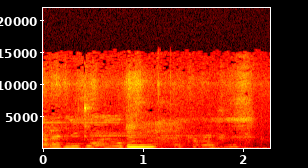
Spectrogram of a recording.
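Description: Indistinct voices talking quietly, with a short louder utterance about a second in.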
